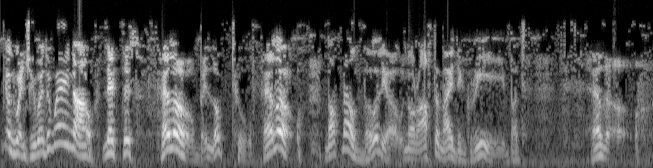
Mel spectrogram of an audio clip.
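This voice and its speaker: An actor with an English accent playing a pompous, self-deluded steward in a classic radio Shakespeare play, declaiming in a haughty, affected way. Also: male voice, on the high side, big pitch swings, moderate pace. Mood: gloating. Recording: muffled, noisy 1970s radio recording.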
